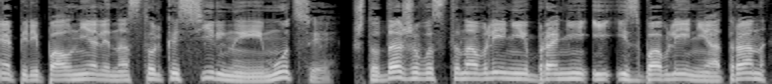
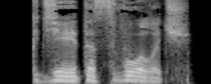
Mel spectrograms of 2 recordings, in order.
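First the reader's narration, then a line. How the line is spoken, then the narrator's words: Through gritted teeth. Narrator (Russian): процедил я сквозь зубы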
